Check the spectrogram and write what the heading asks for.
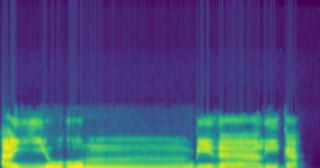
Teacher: ketika kita menemukan mim sukun dengan ba ini, maka kita bacanya ya, maka kita baca dengan dengung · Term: ikhfa syafawi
